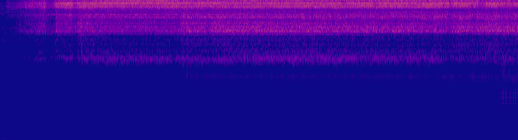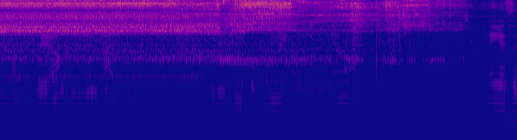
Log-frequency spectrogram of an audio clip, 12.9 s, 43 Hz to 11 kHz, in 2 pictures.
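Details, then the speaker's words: Implant surgery at missing tooth #47 in a 59-year-old osteoporotic woman: 5.0 by 8.5 guide drill doing final drilling with pumping action and saline irrigation, steady high-pitched drill whine shifting pitch with pressure. "5.0 by 8.5 one guide drill is used to do final Drilling"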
